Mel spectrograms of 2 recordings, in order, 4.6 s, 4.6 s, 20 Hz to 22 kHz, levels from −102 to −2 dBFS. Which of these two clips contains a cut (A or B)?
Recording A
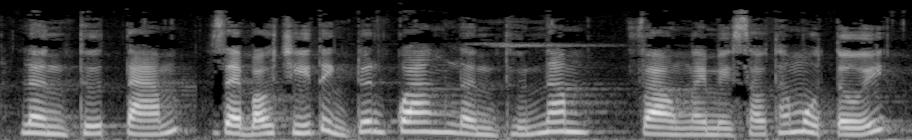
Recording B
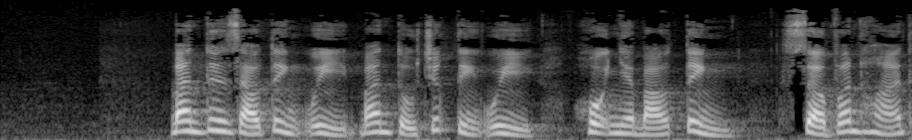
A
